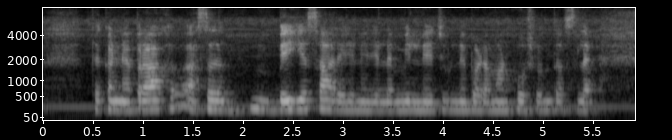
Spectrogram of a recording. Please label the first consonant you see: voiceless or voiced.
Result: voiceless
